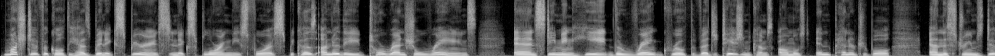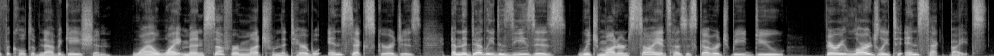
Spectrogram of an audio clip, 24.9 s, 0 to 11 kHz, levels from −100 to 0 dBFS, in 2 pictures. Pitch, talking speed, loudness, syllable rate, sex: 205 Hz, 140 wpm, -18 LUFS, 5.0 syllables/s, female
